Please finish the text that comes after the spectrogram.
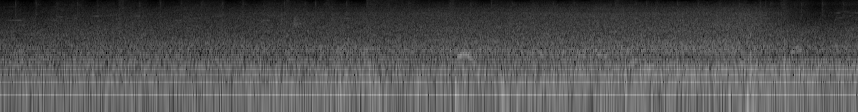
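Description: River water near Kalu waterfall in the Sahyadri hills by Malshej Ghat rushes in a steady, dense roar. The flow stays loud and unbroken throughout, with no distinct talk.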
